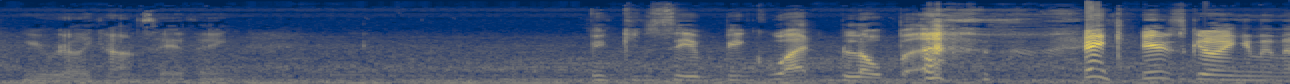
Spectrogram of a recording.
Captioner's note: laughs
